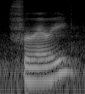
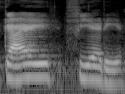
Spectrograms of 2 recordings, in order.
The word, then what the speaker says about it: Guy Fieri: video and this recipe because it's a guy ferrari ferrara fiery fairy it's guy fieri that's how you say his name um it's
